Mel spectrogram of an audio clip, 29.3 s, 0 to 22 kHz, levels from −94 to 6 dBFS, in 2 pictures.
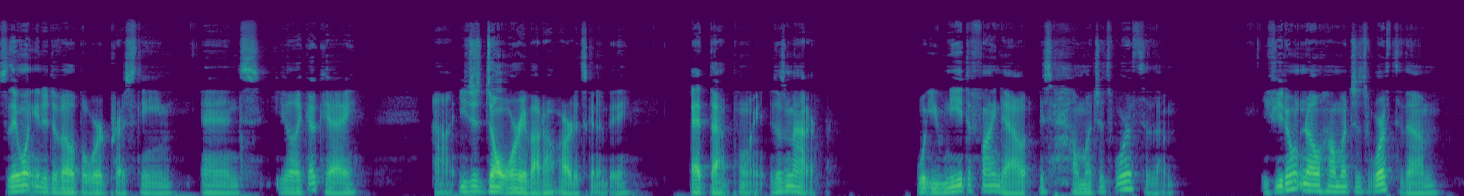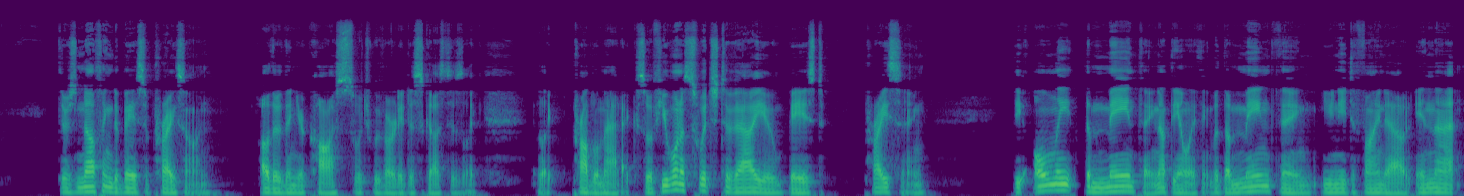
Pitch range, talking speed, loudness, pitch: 75-100 Hz, 210 wpm, -29 LUFS, 85 Hz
